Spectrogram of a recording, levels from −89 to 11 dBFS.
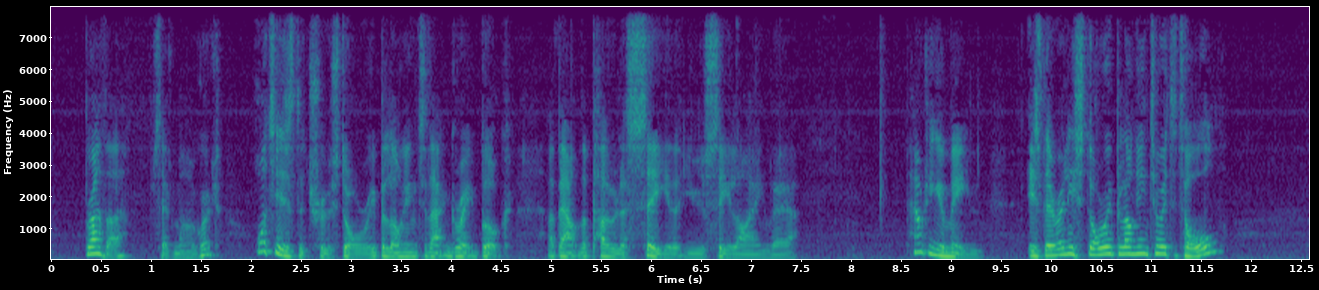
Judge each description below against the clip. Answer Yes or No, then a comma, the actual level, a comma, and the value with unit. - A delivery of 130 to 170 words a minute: Yes, average, 165 wpm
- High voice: No, low, 135 Hz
